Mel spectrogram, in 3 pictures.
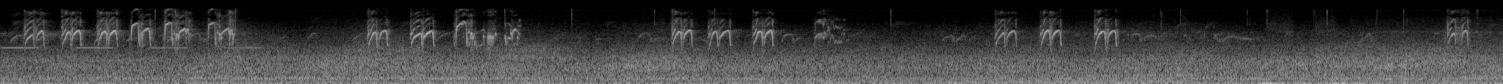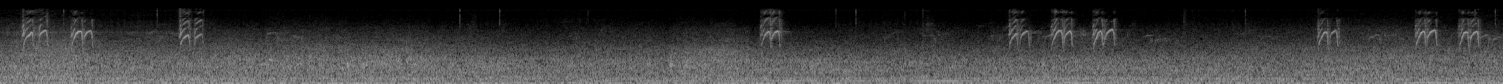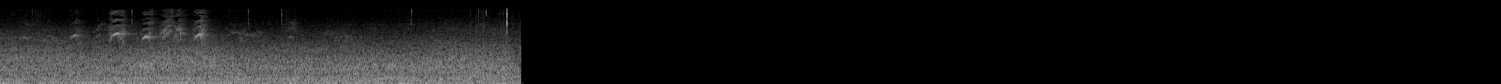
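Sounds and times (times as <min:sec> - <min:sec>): outdoor background hiss: 0:00.0 - 0:35.3.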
